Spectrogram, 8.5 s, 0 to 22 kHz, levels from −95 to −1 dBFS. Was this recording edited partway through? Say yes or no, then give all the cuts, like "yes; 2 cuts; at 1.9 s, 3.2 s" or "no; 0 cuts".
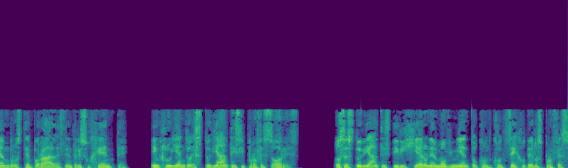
no; 0 cuts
